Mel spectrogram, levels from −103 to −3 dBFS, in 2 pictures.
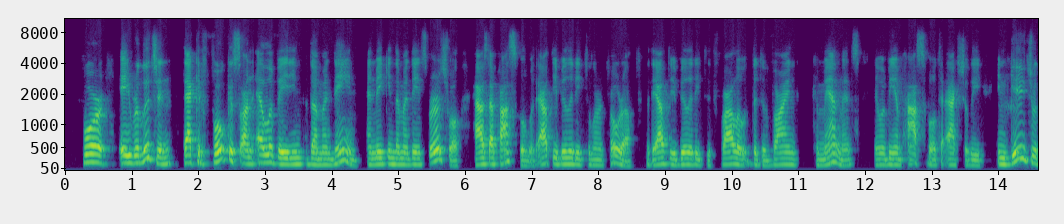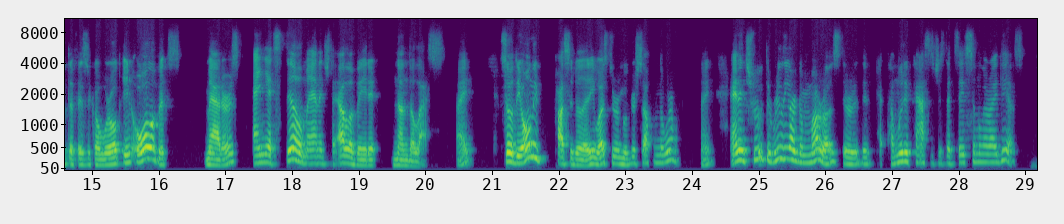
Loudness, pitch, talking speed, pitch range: -25 LUFS, 145 Hz, 175 wpm, 130-180 Hz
